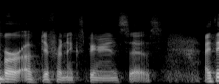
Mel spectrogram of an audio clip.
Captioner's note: none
